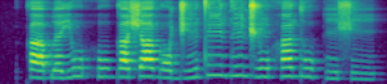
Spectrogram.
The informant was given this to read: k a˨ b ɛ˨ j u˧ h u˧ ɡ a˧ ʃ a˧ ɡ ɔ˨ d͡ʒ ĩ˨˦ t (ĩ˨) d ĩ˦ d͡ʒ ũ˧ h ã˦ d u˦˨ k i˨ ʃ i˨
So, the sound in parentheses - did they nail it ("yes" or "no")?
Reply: no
